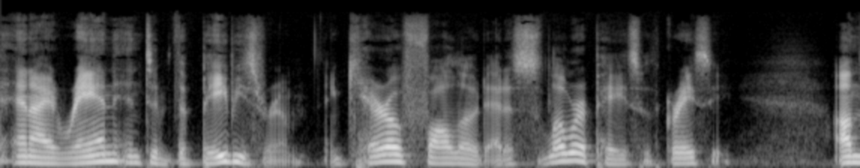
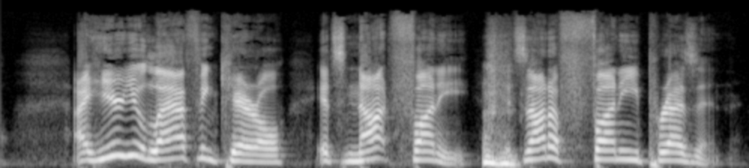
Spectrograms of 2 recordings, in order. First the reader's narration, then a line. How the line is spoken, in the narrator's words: Jeff yelled down from the hall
